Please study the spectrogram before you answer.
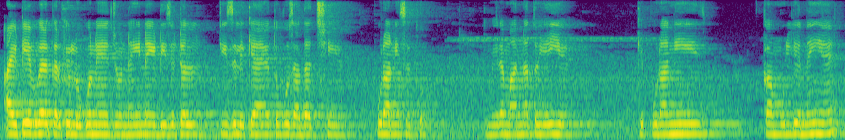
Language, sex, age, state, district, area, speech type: Hindi, female, 30-45, Rajasthan, Jodhpur, urban, spontaneous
